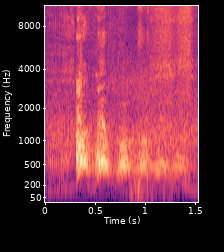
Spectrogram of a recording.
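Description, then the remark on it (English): A dog that is following the speaker barks twice in quick, loud succession, then trails off into a few softer, yappy barks and whines. “Because, you know, we were talking about switching off a minute ago, being away from people, and I'm getting followed by a dog.”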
